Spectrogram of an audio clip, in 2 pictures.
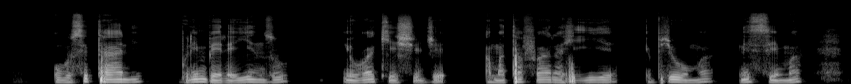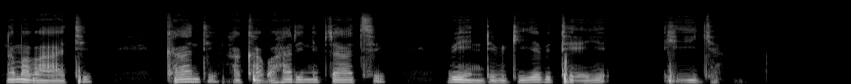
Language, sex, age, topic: Rundi, male, 18-24, education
